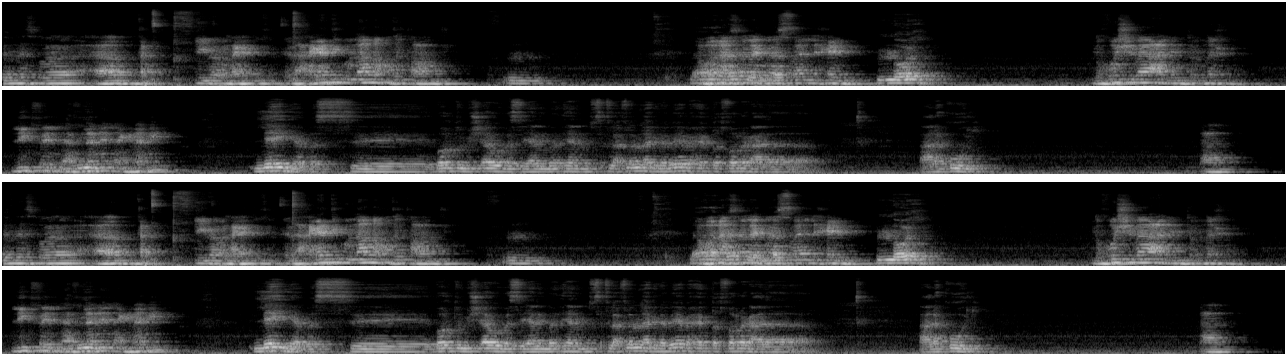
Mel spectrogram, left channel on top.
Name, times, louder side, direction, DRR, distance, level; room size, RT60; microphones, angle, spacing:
voice 1, 0.0-1.4 1.9-4.4 6.9-8.5 10.9-12.4 12.9-14.4 24.8-25.0, right 1 dB, 70° right, -4 dB, 0.9 m, -24 dB
voice 2, 5.0-5.5 6.5-7.9 8.7-9.4 13.2-13.9 14.9-15.0 15.3-21.0 21.3-21.7 22.0-22.6, right 1 dB, 40° right, -2 dB, 0.3 m, -25 dB
2.5 x 2.0 x 2.5 m, 0.72 s
head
